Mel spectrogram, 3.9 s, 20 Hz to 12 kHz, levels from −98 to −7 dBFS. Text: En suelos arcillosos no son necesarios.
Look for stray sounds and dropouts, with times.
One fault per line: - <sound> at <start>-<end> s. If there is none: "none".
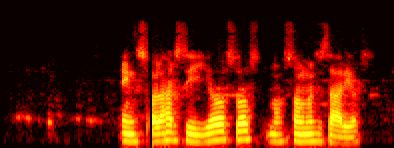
- dropout at 1.5-1.5 s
